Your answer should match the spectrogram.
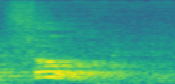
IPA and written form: fuːl (fool)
